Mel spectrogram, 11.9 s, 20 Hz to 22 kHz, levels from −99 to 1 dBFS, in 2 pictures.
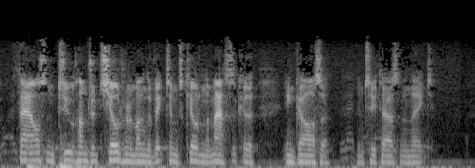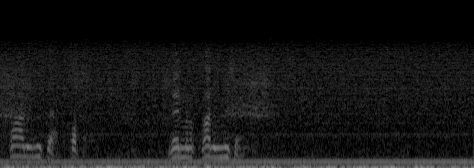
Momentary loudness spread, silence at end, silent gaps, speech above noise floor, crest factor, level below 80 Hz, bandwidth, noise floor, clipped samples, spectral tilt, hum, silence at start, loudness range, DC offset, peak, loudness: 15 LU; 0.25 s; none; 28 dB; 26 dB; -46 dBFS; 9.8 kHz; -59 dBFS; under 0.1%; -2.5 dB/octave; none; 0 s; 14 LU; under 0.1%; -10 dBFS; -30 LUFS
